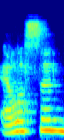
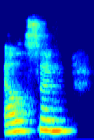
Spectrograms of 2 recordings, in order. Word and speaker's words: Ellson: And then you can also add an audio pronunciation of your name. Lots of people call me Ellison, but it's Ellson.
